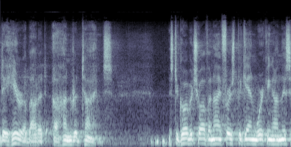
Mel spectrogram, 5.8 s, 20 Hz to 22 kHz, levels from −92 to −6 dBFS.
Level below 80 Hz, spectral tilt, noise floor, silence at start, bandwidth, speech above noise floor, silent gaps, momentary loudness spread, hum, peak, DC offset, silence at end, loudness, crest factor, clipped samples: -50 dBFS; -4.5 dB/octave; -40 dBFS; 0 s; 12.5 kHz; 26 dB; none; 8 LU; none; -4 dBFS; under 0.1%; 0 s; -15 LUFS; 12 dB; under 0.1%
